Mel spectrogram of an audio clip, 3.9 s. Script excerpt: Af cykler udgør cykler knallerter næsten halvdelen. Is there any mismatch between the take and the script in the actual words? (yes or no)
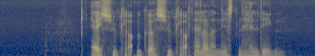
no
